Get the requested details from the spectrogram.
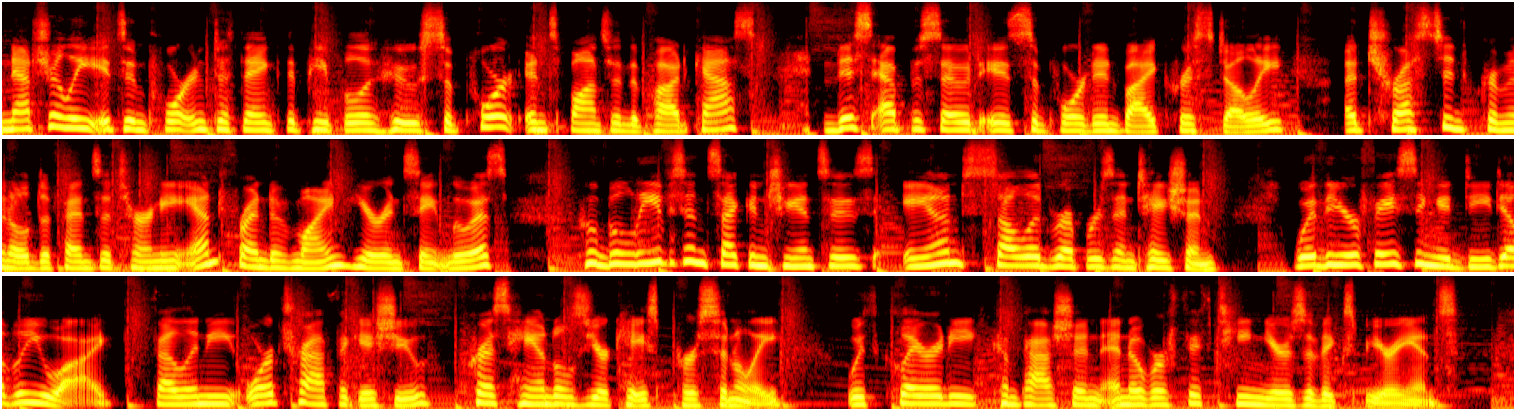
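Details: Adult woman speaking; Typical adult speech.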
